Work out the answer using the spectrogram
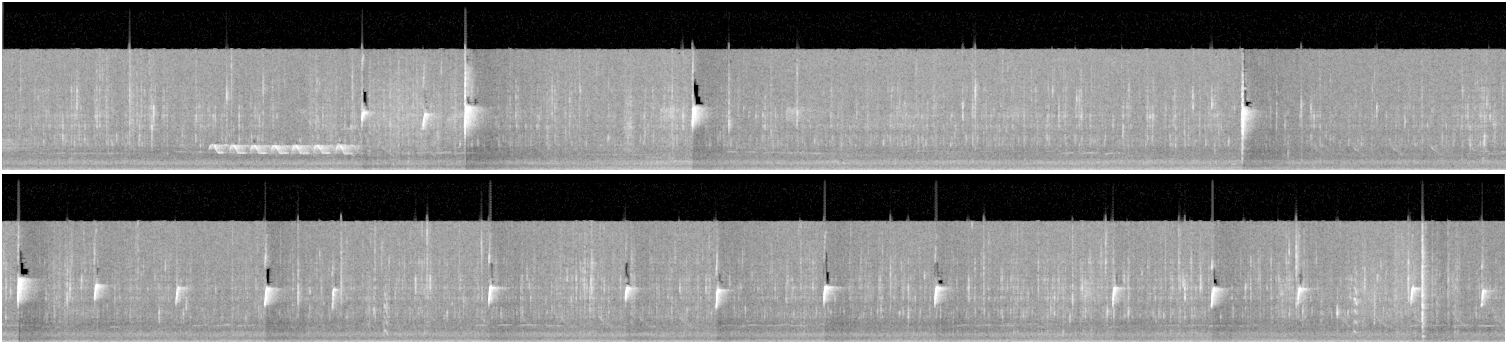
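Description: Small bird calling with sharp, high chips, sparse at first and then about one a second, after a brief rapid trill about two seconds in, over a steady rushing background.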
